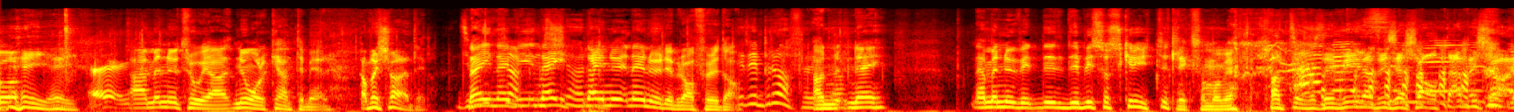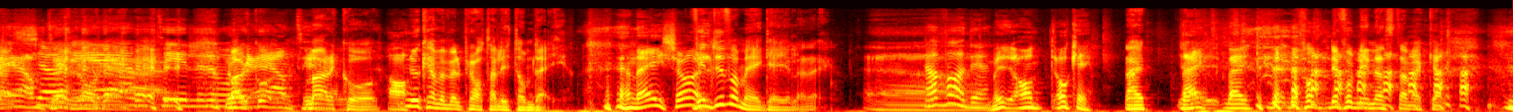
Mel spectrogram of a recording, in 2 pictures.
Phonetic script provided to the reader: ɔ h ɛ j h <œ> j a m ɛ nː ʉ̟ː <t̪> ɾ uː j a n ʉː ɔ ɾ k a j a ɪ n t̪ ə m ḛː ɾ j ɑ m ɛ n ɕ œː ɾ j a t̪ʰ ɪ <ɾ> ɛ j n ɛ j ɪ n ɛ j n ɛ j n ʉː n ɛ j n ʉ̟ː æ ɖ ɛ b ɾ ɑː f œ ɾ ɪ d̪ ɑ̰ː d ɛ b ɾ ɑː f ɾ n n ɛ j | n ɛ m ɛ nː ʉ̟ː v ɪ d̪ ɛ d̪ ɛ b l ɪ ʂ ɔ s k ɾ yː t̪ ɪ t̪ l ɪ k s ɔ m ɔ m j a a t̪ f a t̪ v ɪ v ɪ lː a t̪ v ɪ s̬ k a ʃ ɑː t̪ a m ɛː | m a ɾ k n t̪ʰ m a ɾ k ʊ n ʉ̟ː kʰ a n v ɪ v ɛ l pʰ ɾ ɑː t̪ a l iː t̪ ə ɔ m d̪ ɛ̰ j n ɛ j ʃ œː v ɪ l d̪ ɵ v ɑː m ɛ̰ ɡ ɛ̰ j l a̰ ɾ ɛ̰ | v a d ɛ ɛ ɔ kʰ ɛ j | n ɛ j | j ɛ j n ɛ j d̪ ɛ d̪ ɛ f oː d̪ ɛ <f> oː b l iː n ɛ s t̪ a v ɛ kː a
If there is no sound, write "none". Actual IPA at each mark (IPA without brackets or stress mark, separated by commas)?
ɛ, t̪ʰ, l, f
